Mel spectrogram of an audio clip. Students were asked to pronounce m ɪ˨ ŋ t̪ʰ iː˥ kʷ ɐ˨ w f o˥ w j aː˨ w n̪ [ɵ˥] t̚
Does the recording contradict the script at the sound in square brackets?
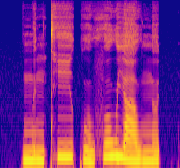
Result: yes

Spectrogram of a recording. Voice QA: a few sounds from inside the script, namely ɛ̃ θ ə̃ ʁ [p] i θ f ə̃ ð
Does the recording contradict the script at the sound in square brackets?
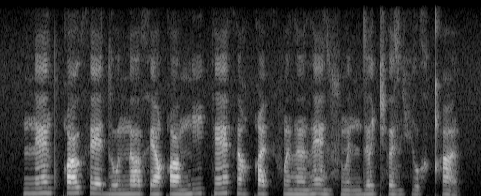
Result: yes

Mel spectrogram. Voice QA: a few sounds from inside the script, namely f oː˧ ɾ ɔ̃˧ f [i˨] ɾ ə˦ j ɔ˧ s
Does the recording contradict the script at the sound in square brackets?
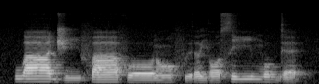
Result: yes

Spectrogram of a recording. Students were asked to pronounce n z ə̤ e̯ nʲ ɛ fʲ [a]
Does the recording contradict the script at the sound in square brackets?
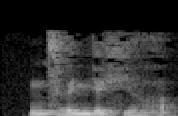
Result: yes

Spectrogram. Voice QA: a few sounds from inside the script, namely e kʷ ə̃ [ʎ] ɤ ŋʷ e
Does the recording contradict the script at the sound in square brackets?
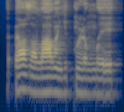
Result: yes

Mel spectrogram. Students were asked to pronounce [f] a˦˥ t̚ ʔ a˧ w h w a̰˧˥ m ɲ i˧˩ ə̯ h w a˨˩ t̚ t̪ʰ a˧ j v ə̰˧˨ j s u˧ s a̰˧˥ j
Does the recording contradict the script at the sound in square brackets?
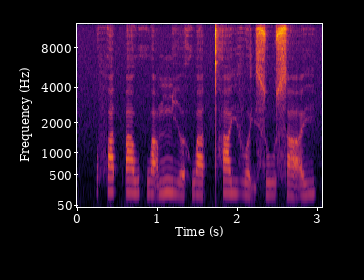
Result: no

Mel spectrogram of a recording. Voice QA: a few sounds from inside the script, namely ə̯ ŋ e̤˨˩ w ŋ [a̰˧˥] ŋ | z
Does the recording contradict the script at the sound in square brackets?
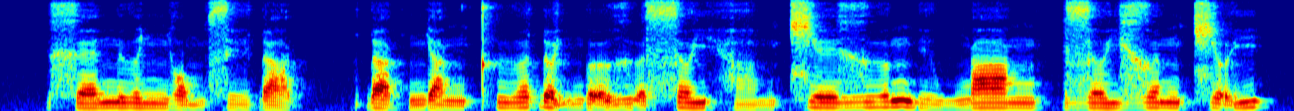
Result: yes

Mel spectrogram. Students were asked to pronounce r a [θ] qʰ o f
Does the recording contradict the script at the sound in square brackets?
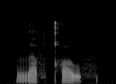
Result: yes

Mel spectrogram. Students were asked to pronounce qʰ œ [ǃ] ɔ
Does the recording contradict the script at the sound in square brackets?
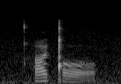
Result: no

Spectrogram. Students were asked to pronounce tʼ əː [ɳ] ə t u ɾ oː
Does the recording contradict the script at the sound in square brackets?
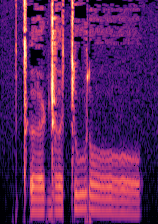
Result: yes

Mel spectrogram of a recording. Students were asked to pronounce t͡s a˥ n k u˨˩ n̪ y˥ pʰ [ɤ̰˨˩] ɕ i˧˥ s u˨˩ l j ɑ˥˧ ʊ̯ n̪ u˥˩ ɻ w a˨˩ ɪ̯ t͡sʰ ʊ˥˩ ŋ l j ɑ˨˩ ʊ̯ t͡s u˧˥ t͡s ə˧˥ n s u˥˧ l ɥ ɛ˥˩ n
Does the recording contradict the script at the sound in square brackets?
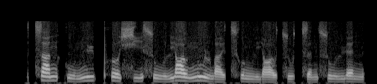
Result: yes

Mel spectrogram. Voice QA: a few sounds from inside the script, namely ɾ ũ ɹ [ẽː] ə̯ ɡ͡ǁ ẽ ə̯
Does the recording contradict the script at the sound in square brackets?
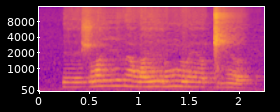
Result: yes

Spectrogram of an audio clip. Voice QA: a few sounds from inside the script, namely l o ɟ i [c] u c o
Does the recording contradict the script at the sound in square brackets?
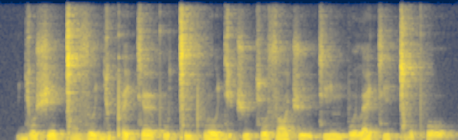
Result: yes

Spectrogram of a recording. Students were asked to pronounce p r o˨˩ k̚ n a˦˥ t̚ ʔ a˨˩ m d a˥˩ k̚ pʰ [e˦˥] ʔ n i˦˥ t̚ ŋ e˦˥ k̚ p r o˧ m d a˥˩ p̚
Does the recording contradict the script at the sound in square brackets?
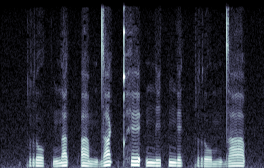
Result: yes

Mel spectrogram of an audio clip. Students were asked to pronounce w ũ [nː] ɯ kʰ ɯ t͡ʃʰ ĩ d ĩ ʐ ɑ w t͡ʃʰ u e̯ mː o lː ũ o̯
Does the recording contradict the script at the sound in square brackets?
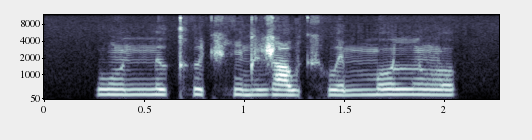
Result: no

